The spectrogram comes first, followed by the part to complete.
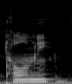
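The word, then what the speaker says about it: Ptolemy: scientist here is tolumny so you pronounce this tolumny okay very important roman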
